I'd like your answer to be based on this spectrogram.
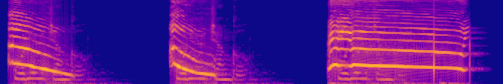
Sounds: Whispering, Speech, Screaming

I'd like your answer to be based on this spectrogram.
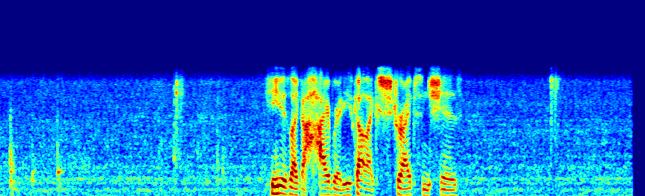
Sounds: Speech

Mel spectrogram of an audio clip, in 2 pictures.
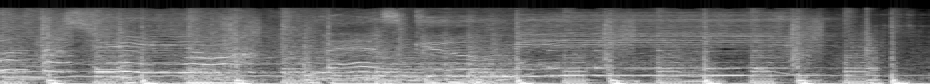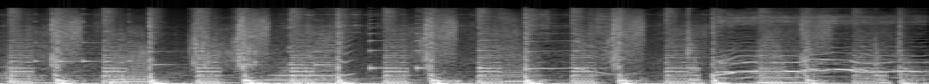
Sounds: Music

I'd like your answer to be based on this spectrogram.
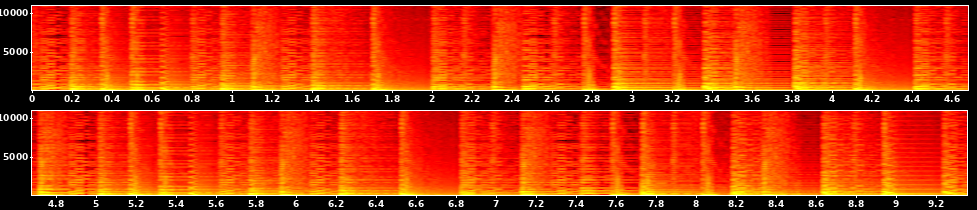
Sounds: Music, Video game music

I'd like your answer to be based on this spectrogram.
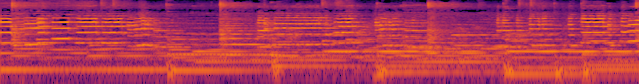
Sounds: playing clarinet

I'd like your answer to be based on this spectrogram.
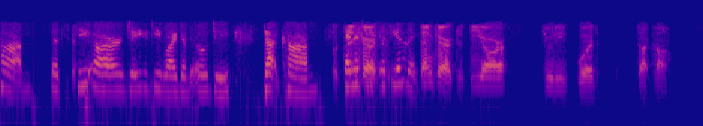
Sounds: Speech

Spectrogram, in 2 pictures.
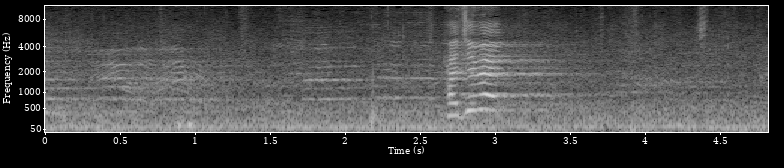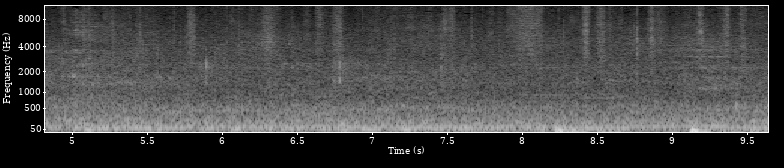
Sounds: Speech

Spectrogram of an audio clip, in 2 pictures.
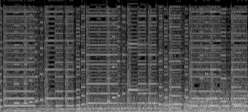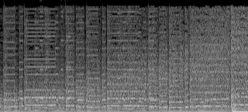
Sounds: Music

